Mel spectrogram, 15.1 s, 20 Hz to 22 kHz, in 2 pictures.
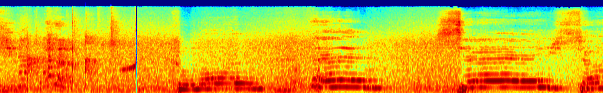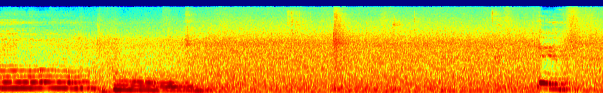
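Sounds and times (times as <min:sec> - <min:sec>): steady hiss: 0:00.2 - 0:15.0.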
